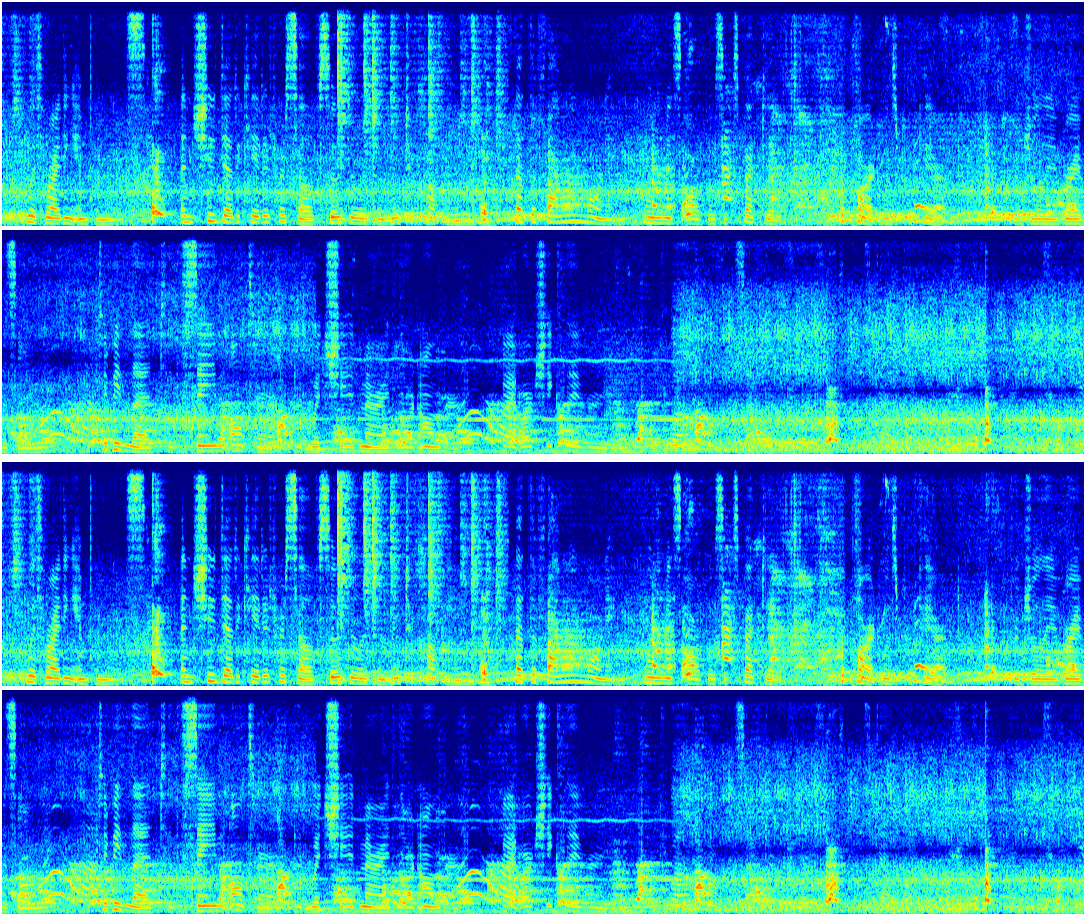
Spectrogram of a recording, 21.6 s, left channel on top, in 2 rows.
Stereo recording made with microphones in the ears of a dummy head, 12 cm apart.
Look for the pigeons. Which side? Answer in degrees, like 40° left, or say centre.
70° left.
